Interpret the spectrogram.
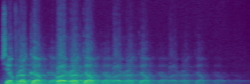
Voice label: win, Russian; bot, radio

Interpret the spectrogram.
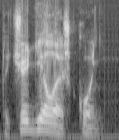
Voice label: friendly fire, Russian; bot radio

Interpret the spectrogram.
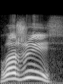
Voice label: get down, hostage reactions

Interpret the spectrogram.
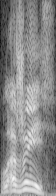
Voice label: get down, hostage reactions

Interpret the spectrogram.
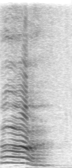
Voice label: awww, hostage reactions

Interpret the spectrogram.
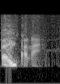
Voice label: "balcony", radio bot; czero

